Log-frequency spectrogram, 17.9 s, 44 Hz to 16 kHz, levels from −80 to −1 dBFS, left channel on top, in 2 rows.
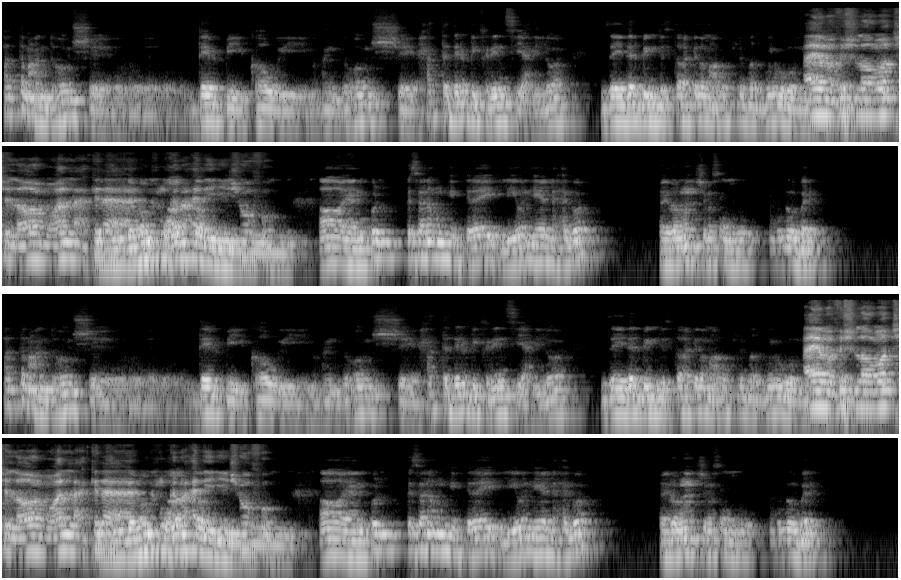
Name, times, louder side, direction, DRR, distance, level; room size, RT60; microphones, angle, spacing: voice 1, 0.0-5.6 6.0-8.1 8.4-8.5 9.9-11.9 12.1-14.8 15.5-17.1, equal, 80° left, 0 dB, 0.9 m, -22 dB
voice 2, 8.0-11.6 15.6-15.9, right 1 dB, 60° right, 2 dB, 0.7 m, -21 dB
3.5 x 2.2 x 2.5 m, 0.42 s
head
